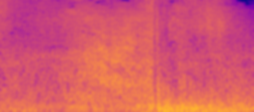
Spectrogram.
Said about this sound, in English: The rocket hit the vessel amidships, punching through the hull and detonating. Torn to pieces, the deck lifted off the gunwale as the boat was blown apart, men and machinery spewing outward in a geyser of destruction.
